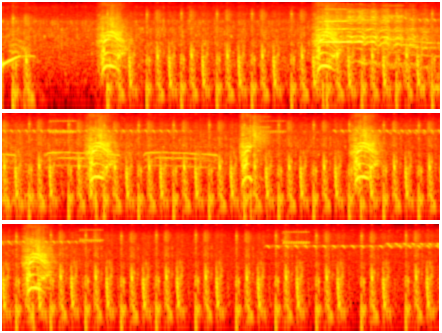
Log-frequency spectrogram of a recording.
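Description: Hooves gallop quickly and steadily.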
